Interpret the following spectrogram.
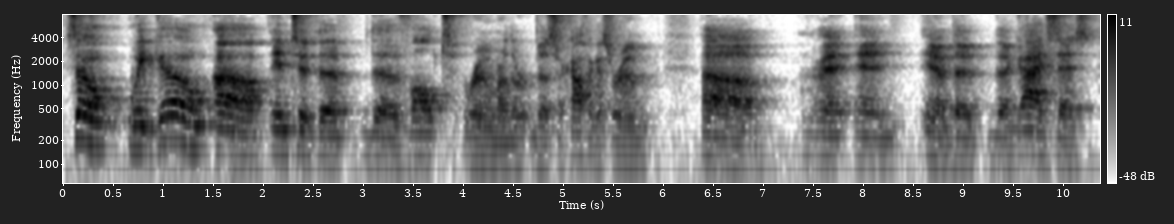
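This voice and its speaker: A man chatting casually about a trip, wandering through his story with plenty of jokes and laughter. His voice sits at a middling pitch. The room around him has a noticeable echo. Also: takes it slowly, a bit bright. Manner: rambling, jokey, laughs often. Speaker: podcast co-host.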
